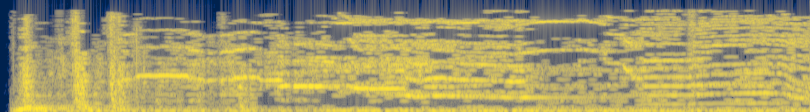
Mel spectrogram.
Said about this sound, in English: This is your host to welcome you through the creaking door into the inner sanctum. Come on in.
